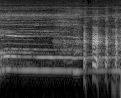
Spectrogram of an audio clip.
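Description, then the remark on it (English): A voice imitates a dog's howl with a long, steady, level-pitched tone held for about a second, then breaks into a short burst of choppy vocal sounds. “I wish Harvey would howl”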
